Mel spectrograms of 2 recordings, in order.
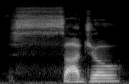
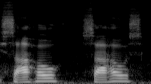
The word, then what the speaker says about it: Sajous: If you phonetically enunciate it, it would be Sajous, but that J might be silent. It might be Sajous. I'm not quite sure.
